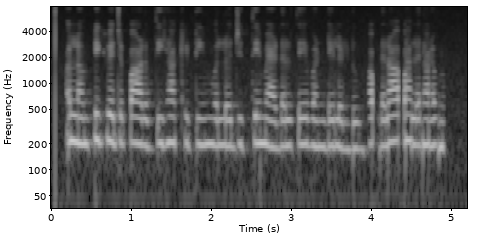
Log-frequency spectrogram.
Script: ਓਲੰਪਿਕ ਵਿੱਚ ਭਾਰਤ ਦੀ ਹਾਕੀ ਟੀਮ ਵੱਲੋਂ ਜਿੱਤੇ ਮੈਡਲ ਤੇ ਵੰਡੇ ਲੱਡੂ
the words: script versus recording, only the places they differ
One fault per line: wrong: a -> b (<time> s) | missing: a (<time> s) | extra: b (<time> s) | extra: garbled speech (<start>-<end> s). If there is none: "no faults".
extra: garbled speech (4.0-4.9 s)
